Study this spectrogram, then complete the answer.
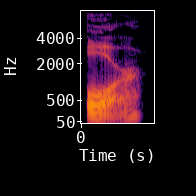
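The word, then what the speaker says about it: אור: back into the original Hebrew, uh it's it's pronounced or uh and it looks like the old gaml, which is uh uh where C comes from.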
